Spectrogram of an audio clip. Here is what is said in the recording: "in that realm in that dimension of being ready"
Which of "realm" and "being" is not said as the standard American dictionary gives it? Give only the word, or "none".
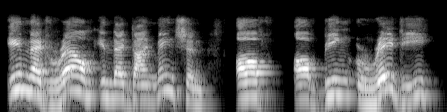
none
